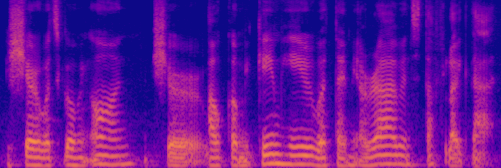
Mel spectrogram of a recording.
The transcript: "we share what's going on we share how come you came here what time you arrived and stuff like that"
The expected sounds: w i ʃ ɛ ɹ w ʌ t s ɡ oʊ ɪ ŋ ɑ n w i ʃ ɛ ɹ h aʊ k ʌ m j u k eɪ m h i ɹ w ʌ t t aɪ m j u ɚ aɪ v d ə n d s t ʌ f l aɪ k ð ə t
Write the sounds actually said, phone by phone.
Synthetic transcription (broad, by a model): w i ʃ ɛ ɹ w ʌ t s ɡ oʊ ɪ ŋ ɑ n w i ʃ ɛ ɹ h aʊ k ʌ m j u k eɪ m h i ɹ w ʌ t t aɪ m j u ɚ aɪ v ə n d s t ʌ f l aɪ k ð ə t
